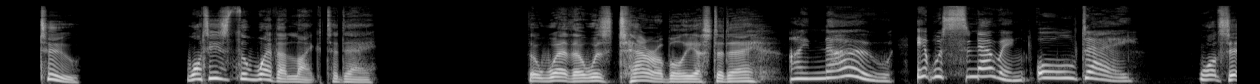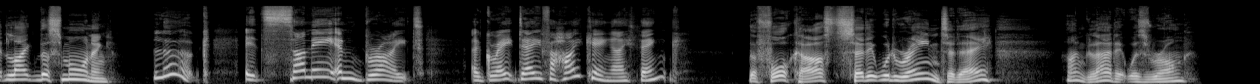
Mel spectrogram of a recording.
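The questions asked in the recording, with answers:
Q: What is the weather like today?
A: sunny and bright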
